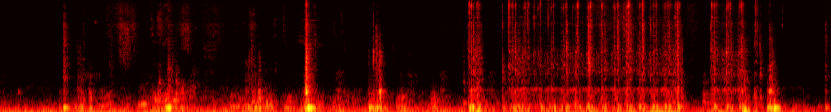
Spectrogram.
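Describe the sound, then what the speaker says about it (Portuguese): Sewing machine stitching a safety seam along the edge of a zipper for a shoulder bag, heard as bursts of fast mechanical chattering with short pauses and small clicks between runs, moderately close. "vamos passar uma costurinha de segurança nessa beiradinha"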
